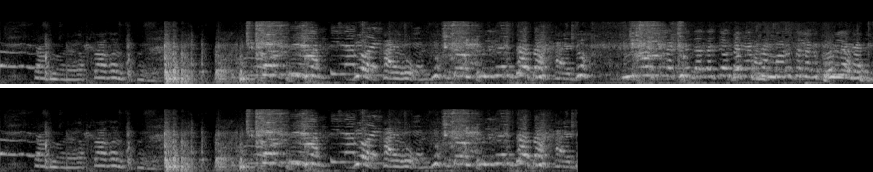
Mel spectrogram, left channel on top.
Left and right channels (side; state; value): right; drops out; at 5.8 s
